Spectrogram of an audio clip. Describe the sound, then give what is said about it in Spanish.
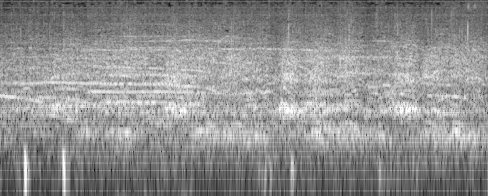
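An arena crowd chants for basketball player Luka Doncic, urging him to stay. Many voices blend into a dense, sustained roar with rhythmic swells and a few low thumps. “Enciende al público que empieza a pedirle que se quede.”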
